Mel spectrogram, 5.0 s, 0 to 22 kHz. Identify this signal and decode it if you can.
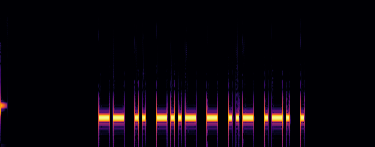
Morse code, heard as a keyed tone, about 25 wpm, 700 Hz. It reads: MIXTURE
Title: Top 1251-1500 Words 25wpm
